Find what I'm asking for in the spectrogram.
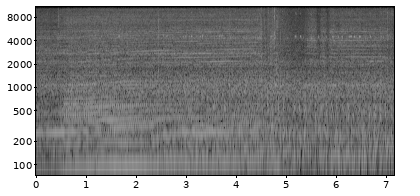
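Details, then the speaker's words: Porsche 944 that had been sitting a long time, driving; steady high-pitched gear whine like a straight-cut gearbox over road rumble, falling as the car slows, poor downshifts; transaxle suspected, cause not confirmed. "there's a really there's a sort of a wine a sort of a high-pitched wine going on"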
